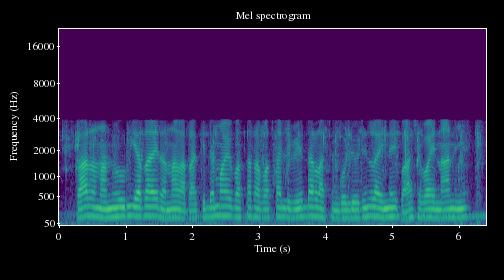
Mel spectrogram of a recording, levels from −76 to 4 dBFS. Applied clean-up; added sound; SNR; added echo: none; Splash, splatter; 14 dB; none.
